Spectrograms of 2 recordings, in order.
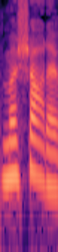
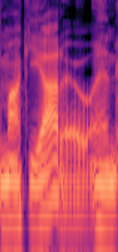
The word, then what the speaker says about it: Machado: You did, Machado. That's what I thought, yeah. For a long time, I said, I think I called you Macchiato, and you were so,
